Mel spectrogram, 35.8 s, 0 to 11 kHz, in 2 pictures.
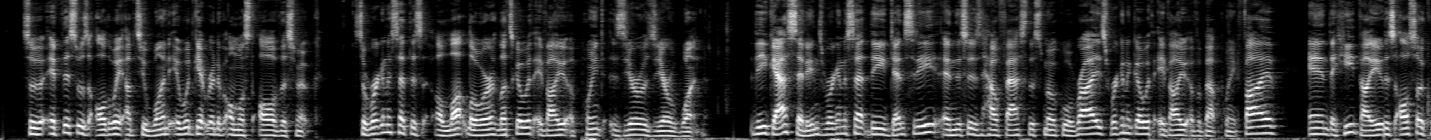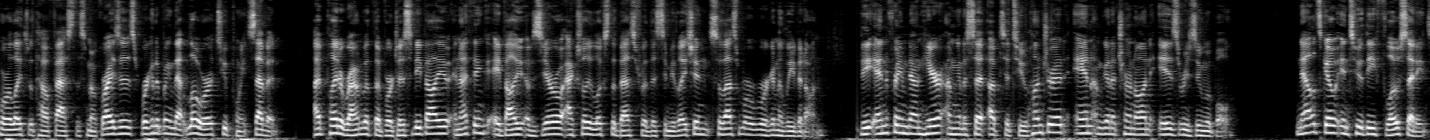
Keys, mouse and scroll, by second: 4.1-7.3 drag, 9.1-11.3 scroll down 3, 11.3-14.4 drag, 18.7-21.5 drag, 29.2-30.6 drag, 30.6 KP_0, 32.5 click.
